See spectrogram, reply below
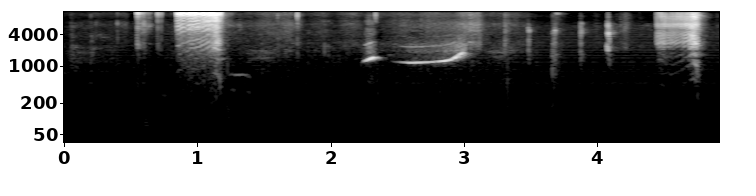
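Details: Talking parrot giving a loud harsh screech followed by a smooth rising whistled note, with scattered clicks and a final burst of noisy squawk.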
